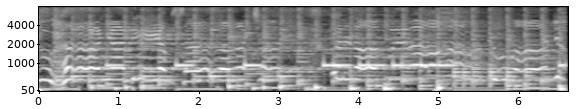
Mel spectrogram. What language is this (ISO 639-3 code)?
ind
